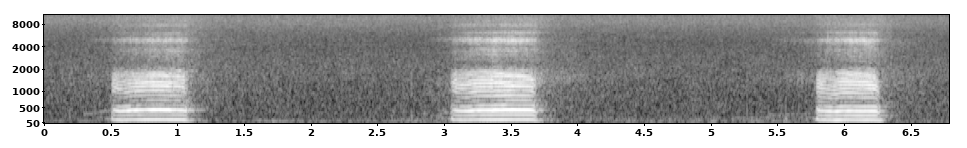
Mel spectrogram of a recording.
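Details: A Golden Retriever puppy, sleeping deeply, snores in low, buzzy rumbles repeated every two to three seconds.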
